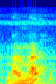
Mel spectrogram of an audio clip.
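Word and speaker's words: Balmer: বামাস series, ঠিক আছে, বা বালমাস সিরিজ, যেরকম উচ্চারণ তোমরা করবে, BAL, ঠিক আছে, MAR বা MER বালমার সিরিজ, বা বাংলাতে দেখবে লেখা আছে বামার সিরিজ।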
